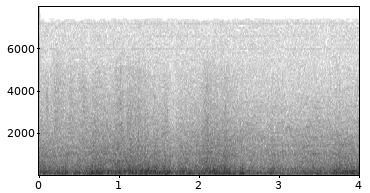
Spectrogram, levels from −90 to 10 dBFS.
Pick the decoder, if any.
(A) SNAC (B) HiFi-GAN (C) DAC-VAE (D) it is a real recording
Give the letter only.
D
